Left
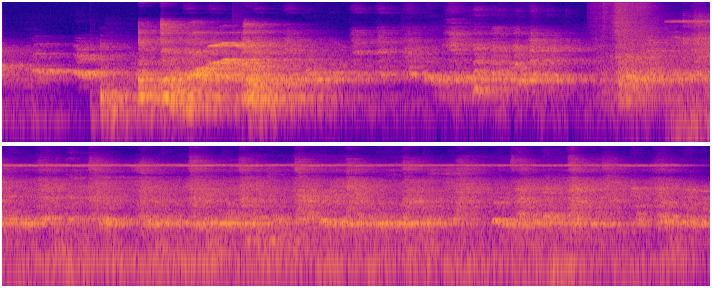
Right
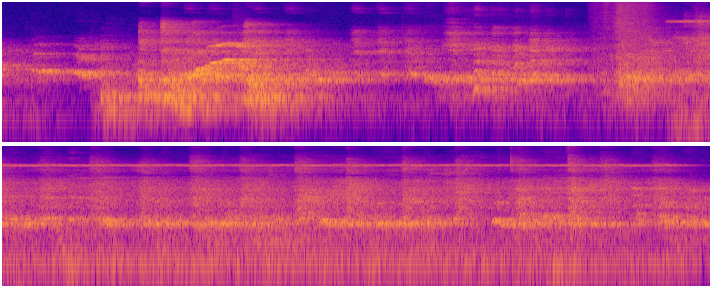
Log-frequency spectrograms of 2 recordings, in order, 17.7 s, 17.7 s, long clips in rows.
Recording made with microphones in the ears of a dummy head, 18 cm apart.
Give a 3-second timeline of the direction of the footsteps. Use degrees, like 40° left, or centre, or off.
off, off, 70° left, 50° left, 20° right, 60° right.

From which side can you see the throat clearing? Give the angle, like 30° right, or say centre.
30° left.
